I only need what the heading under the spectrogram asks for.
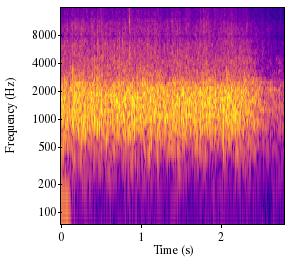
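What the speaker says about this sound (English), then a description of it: "they're cheering for Fox News, I guess" A crowd cheers and applauds for Fox News, a dense roar of clapping and shouting that holds steady and then fades at the end.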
